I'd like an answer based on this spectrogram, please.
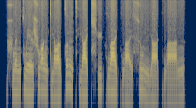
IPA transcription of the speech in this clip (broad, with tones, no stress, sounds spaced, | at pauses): ʂ w ə˧˥ n t̪ w e˧˥ ɪ̯ ʂ w ɑ˥˩ ŋ t̪ j ɑ˧˥ ʊ̯ t̪ ɤ˥˩ ŋ t̪ʰ j ä˧˥ t͡ɕʰ y˥ k w a˥˩ ɪ̯ k w a˨˩ ɪ̯ s u˥˩ n̪ j ä˨˩ k w a˧˥ n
